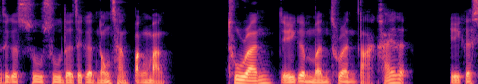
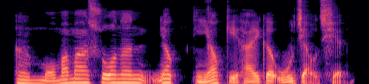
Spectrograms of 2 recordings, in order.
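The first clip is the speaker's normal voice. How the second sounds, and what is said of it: Very quiet, timid little girl's voice. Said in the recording (Chinese): “这个小女孩就非常小声的、非常胆怯的呢，就说道”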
